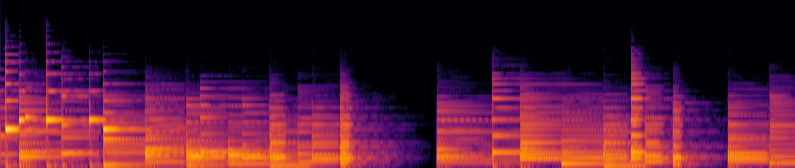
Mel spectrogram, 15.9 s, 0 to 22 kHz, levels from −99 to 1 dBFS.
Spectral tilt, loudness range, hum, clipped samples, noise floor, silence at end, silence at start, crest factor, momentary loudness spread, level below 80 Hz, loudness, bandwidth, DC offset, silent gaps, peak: -8 dB/octave; 8 LU; none; under 0.1%; -77 dBFS; 0 s; 0 s; 20 dB; 14 LU; -48 dBFS; -25 LUFS; 7.2 kHz; under 0.1%; none; -6 dBFS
